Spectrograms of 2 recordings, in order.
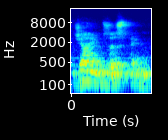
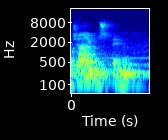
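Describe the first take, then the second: First: An extra S syllable follows the name. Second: No extra S syllable follows the name. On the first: The speaker calls it right. "we say James's pen" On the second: The speaker calls it wrong. "we don't say James' pen"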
